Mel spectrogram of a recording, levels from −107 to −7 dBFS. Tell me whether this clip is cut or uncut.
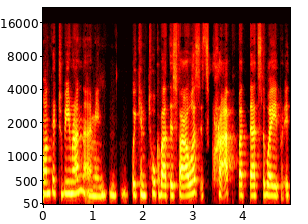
uncut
